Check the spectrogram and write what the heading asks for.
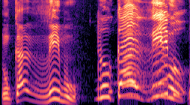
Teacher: وَكُنَّا نُكَذِّبُ میں نون پر پیش، کاف باریک اور نُكَذِّبُ کاف کو ذال سے ملائیں گے. ذال مشدد ذرا رک کر ادا کریں گے. با پر پیش کی حرکتیں ہونٹ گول ہو جائیں گے.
